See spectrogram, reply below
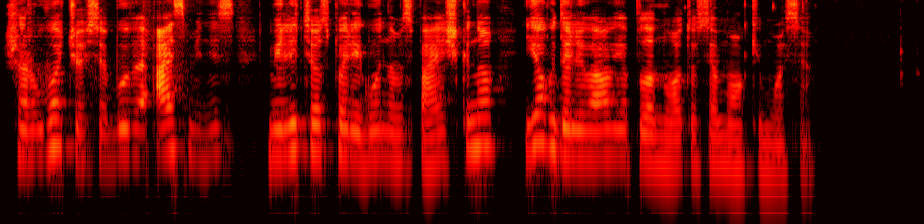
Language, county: Lithuanian, Panevėžys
